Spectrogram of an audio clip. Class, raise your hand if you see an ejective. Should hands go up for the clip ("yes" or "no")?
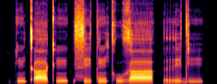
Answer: yes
